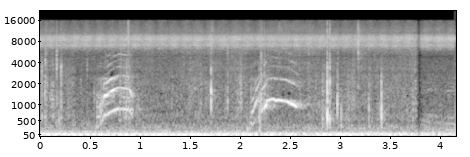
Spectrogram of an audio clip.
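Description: Two short animal calls about a second and a half apart, each rising then falling in pitch, over a steady high hiss.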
